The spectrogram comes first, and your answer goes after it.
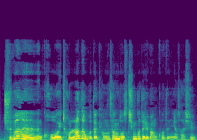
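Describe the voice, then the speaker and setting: Breathy woman chatting on a livestream. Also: on the high side, expressive, warm tone. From Jeonju, Korea. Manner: playful, teasing, drawn-out emphasis. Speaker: livestream host. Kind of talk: casual live-stream chat reading comments. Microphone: phone.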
